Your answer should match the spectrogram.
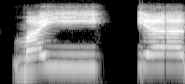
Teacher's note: Mayya nun sukun ketemu dengan ya idgham bi gunnah. Mayya diidghamkan dengan gunnah.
